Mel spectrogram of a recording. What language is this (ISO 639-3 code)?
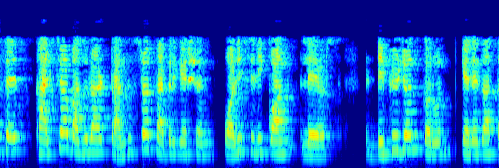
mar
